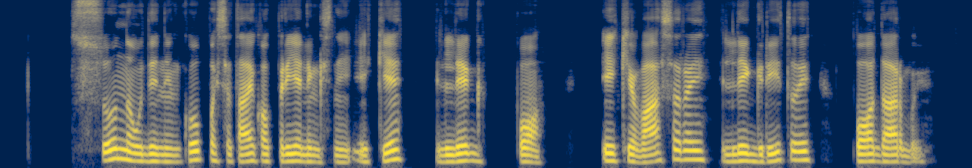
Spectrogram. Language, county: Lithuanian, Alytus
